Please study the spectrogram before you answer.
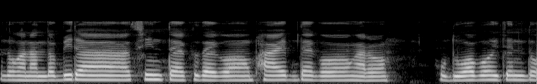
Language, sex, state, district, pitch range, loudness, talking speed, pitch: Chakma, female, Tripura, Dhalai, 195-210 Hz, -15 LUFS, 120 wpm, 200 Hz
